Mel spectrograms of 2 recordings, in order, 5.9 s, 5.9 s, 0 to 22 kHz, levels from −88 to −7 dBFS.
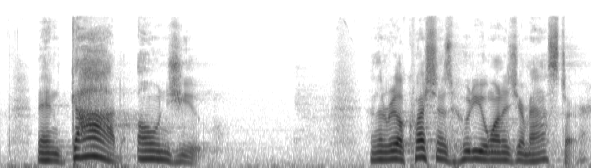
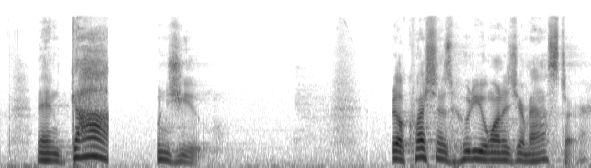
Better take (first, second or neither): first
